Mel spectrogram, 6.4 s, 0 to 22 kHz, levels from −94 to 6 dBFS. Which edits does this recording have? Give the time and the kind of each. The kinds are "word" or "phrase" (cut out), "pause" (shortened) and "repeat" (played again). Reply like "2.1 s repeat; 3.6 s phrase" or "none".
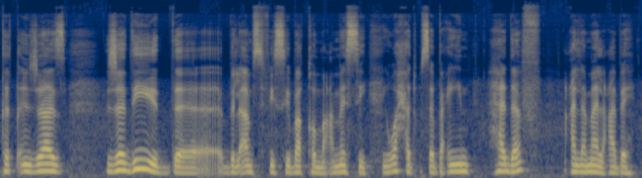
3.8 s word

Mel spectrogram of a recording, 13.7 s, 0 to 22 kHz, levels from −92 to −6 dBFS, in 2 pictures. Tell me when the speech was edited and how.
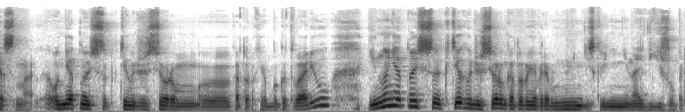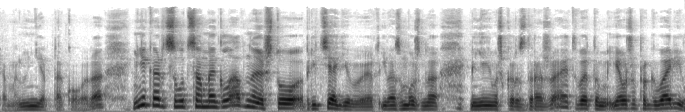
none

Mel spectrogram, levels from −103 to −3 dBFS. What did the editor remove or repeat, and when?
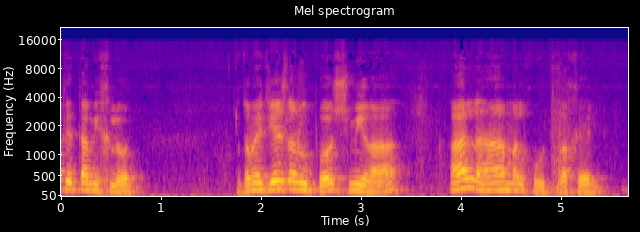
none

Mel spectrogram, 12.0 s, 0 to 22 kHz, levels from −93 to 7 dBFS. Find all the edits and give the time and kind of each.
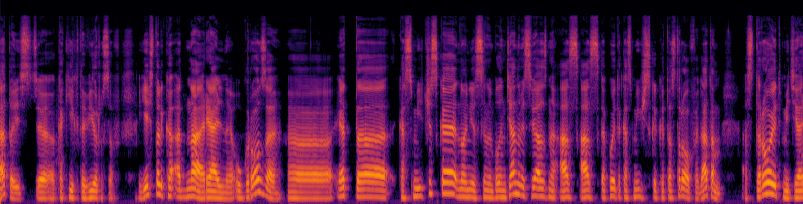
5.9 s pause; 8.7 s repeat

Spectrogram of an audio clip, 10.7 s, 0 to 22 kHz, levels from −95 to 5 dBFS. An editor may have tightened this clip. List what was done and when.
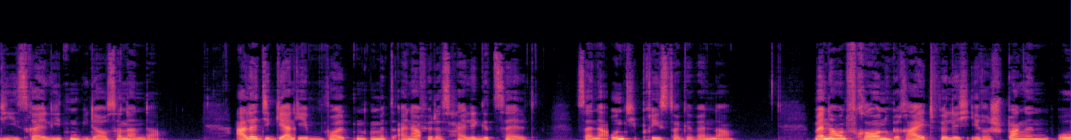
2.9 s word; 3.7 s word; 4.2 s word; 6.1 s word; 8.9 s word

